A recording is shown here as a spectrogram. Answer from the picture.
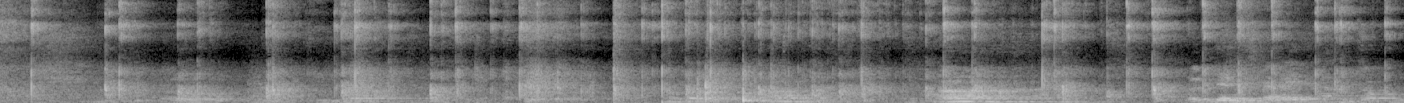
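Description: Table tennis rally: a celluloid-type ping-pong ball struck back and forth by rubber-faced paddles and bouncing on a Yinhe table, a quick run of sharp clicks and knocks. People's voices come in about seven seconds in and again near the end.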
